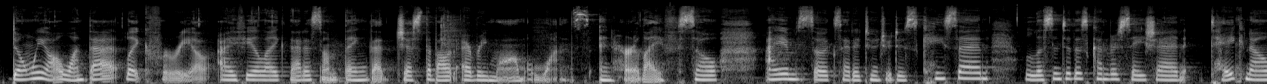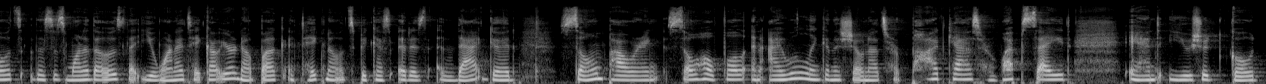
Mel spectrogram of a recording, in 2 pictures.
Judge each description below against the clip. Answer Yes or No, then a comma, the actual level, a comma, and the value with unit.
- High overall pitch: Yes, high, 215 Hz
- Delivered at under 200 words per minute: Yes, average, 185 wpm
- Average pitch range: No, narrow, 2.3 semitones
